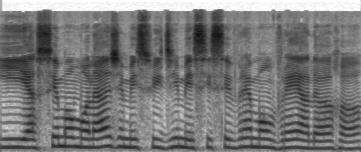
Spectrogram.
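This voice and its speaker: Fairly even intonation comes through on a very clean recording with a silent background. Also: woman. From Brazil, Salvador de Bahia. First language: Portuguese (speaking French). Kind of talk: testimony. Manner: halting.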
